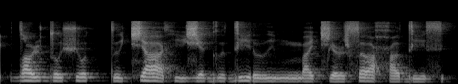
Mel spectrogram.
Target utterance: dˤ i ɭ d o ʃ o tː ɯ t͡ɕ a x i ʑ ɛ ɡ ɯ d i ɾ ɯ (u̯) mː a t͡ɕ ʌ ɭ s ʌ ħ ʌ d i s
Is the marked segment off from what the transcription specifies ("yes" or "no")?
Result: yes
